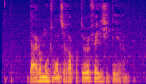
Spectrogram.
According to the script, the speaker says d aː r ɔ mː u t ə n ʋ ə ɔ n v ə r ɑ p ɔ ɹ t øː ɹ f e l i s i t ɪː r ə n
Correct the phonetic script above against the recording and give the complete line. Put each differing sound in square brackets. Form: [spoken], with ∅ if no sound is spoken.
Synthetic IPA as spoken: d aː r ɔ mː u t ə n ʋ ə ɔ n [z] ə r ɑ p ɔ ɹ t øː ɹ f e l i s i t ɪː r ə n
